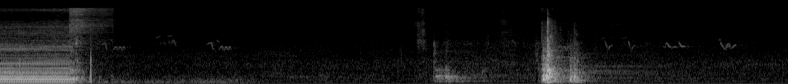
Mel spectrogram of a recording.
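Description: A steady machine hum cuts off abruptly about a second in. Then the riding mower's seat is tipped up off the battery compartment, making a dull thud about four seconds in and a louder plastic-and-metal clunk with a short rattle about a second later. Faint high chirps come in between.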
